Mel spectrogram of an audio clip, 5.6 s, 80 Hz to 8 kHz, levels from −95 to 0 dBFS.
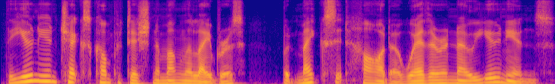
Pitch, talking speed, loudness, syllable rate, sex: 115 Hz, 175 wpm, -20 LUFS, 5.8 syllables/s, male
